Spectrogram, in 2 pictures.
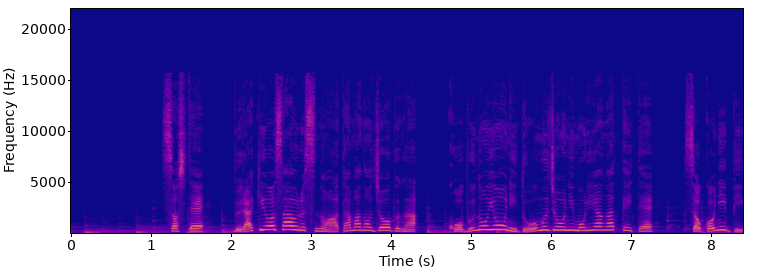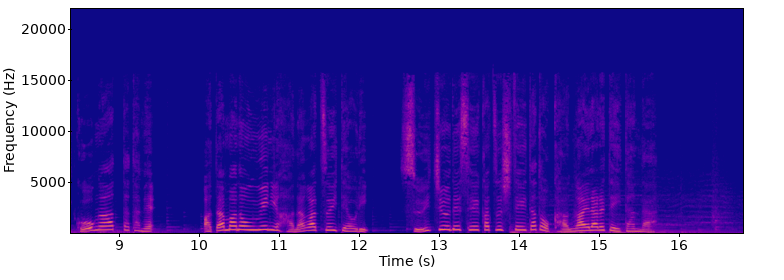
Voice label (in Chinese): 日语 女声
